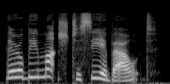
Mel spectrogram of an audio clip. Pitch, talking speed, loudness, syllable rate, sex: 270 Hz, 210 wpm, -19 LUFS, 5.3 syllables/s, female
